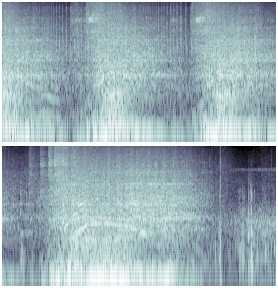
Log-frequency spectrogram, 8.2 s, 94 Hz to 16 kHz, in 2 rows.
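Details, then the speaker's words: Cadillac CTS-V V8 at first start after BTR Stage 3 cam and valve spring install, untuned: revs rise and sag in repeating waves every couple of seconds, never settling to idle; no leaks, surge from the untuned cam. "Alright guys, so the Cadillac does start, no leaks, it does not idle, it idle surges a lot."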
